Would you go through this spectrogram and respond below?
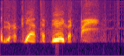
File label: chitchat; svencoop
